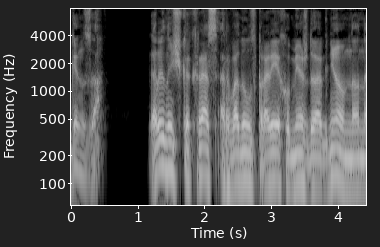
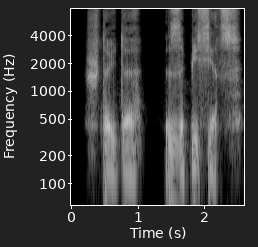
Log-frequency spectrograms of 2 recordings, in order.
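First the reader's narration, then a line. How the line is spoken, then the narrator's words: Hoarse whisper in ear. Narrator (Russian): Осипшим голосом прошептал мне на ухо Свят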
